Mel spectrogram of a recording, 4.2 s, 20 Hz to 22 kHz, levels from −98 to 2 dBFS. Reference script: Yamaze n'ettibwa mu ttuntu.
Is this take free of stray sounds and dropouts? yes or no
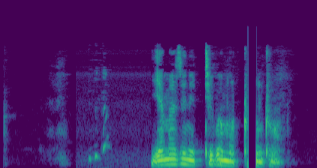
no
